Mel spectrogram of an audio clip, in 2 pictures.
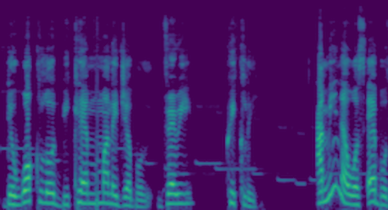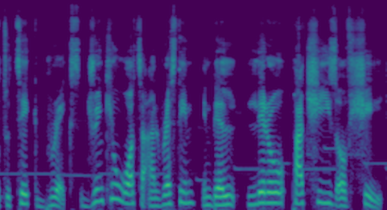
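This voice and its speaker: Woman storyteller with lively, swooping intonation. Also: lowish voice. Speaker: storyteller narrator. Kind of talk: scripted folktale narration.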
